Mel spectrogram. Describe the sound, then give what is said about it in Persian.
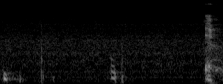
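A child coughs after drinking undiluted syrup. A few short, quiet coughs are spaced apart, with the last one the strongest. “پس چرا سرفه میکنی؟”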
